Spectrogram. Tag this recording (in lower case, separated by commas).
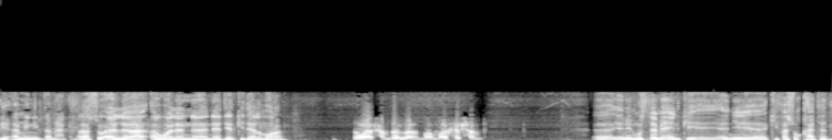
speech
